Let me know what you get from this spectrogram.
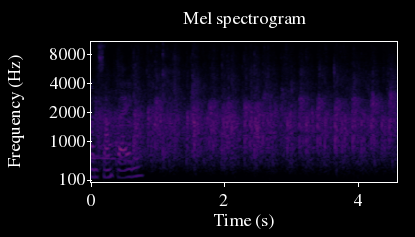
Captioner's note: audience applauding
